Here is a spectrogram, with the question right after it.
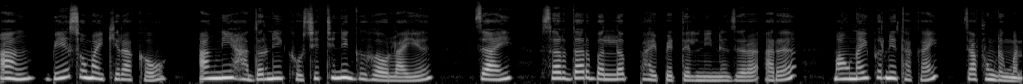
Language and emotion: Bodo, neutral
